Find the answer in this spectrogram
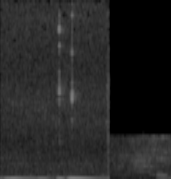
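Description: Low steady background hum with a few faint clicks. It cuts off abruptly about a second and a half in, leaving near silence.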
